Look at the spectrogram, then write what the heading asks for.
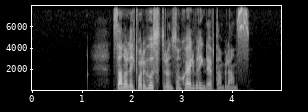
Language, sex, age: Swedish, female, 24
